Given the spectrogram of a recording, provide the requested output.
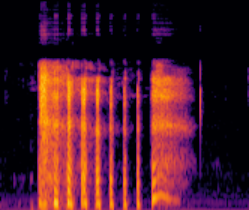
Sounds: Laughter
